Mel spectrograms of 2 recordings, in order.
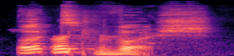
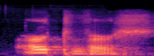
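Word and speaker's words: Eötvös: The Utvush. Urtvush. Yeah. No, there's no R sound. Utvush is.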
